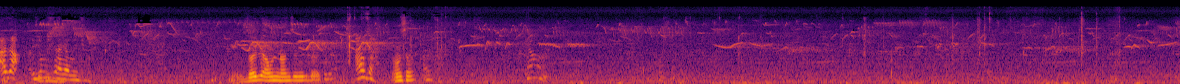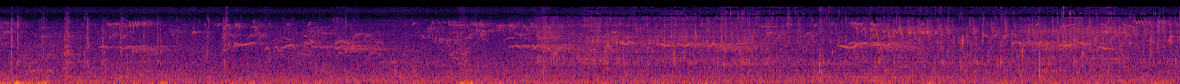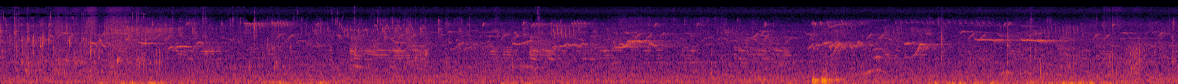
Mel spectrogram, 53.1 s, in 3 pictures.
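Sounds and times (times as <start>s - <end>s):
small birds chirping: 0.0s - 53.0s
low thumps: 47.5s - 48.3s.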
